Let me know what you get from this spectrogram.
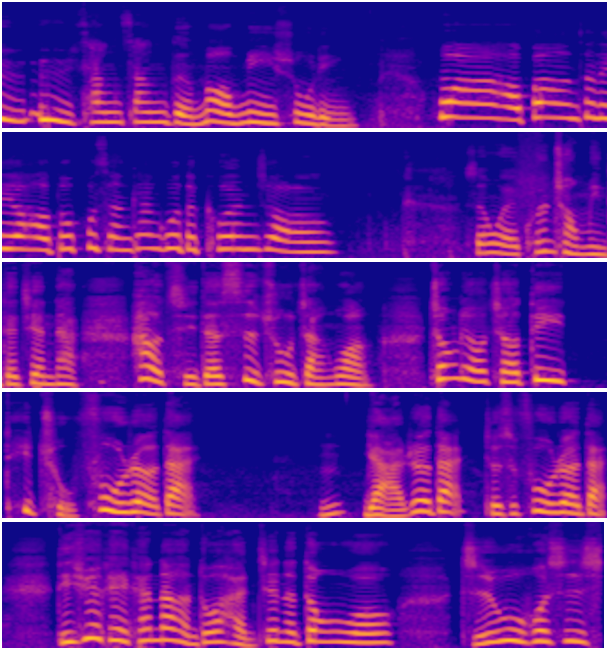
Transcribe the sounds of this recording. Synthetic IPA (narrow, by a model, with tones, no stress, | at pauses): y˥˧y˥˩t͡sʰɑ˥ŋt͡sʰɑ˥ŋd̪ə˨mɑ˥˧ʊmi˥˧ʂu˥˩li˧˥ŋ | wa˥˩xɑ˨˩ʊpɑ˥˩ŋʈ͡ʂɤ˥˧˨li˨˩jo˧˥ʊxɑ˨˩ʊt̪wɔ˥pu˥˩t͡sʰə˧˥ŋkʰa˥˧nkwɔ˥˩d̪ə˩kʰwə˦˥nʈ͡ʂʰo˧˦ŋ | ʂə˦ŋwe˧˥ɪkʰwə˥nʈ͡ʂʰo˧˥ŋmi˧˥ŋd̪ə˨t͡ɕjɛ˥˧nt̪ʰa˥˩ɪhɑ˥˩ʊt͡ɕʰi˧˥d̪ə˧sɹ̩˥˧ʈ͡ʂʰu˥˧ʈ͡ʂɑ˥ŋwɑ˥˩ŋʈ͡ʂo˥ŋljo˧ʊt͡ɕʰjo˧˥ʊt̪i˥˧ | t̪i˥˩ʈ͡ʂʰu˨˩fu˥˧ɻə˥˧t̪a˥˩ɪ | n̩˥˨˩ja˨˩ɻɤ˥˧t̪a˥˧ɪt͡ɕjo˥˧ʊʂɻ̩˥˧fu˥˧ɻɤ˥˧t̪a˥˩ɪt̪i˧˥t͡ɕʰɥɛ˥˩kʰɤ˧˥i˨˩kʰa˥˧nt̪ɑ˥˩xə˨˩nt̪wɔ˥xa˨˩nt͡ɕjɛ˥˩nd̪ə˩t̪o˥ŋwɔ˧˥ | ʈ͡ʂɻ̩˧˥˦u˥˧xwɔ˥˧ʂɻ̩˥˧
